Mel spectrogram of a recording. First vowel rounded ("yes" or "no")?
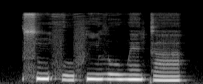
yes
